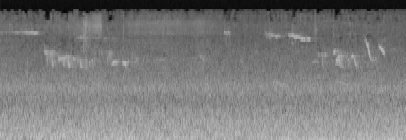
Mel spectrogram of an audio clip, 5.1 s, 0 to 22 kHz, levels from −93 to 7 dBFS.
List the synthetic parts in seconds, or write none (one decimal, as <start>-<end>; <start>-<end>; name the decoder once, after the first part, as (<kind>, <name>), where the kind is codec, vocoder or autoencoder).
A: 0.0-5.1 (vocoder, BigVGAN v2)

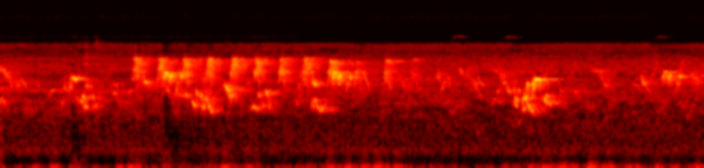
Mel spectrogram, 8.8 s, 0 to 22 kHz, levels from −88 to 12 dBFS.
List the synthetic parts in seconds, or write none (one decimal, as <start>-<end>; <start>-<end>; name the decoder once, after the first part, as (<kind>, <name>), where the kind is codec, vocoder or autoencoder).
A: 0.0-3.7 (autoencoder, DAC-VAE)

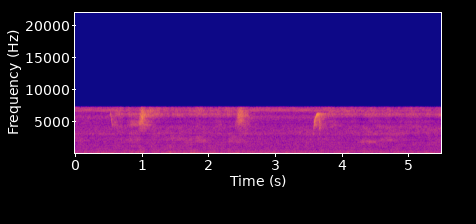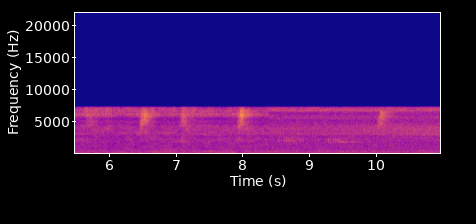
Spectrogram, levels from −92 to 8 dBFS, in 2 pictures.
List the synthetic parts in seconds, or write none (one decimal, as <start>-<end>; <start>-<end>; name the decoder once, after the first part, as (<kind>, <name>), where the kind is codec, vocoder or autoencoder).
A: 0.6-2.6 (codec, SNAC); 3.8-8.4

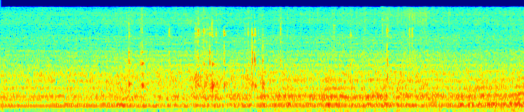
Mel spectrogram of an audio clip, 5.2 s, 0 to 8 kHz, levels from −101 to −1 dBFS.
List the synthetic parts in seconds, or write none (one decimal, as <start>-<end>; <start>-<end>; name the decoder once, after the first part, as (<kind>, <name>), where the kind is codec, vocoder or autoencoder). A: 1.4-2.4 (vocoder, Vocos); 4.1-5.2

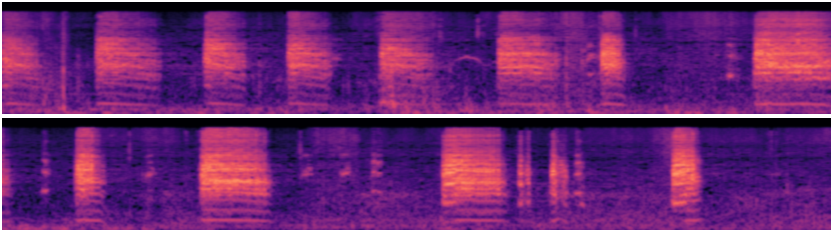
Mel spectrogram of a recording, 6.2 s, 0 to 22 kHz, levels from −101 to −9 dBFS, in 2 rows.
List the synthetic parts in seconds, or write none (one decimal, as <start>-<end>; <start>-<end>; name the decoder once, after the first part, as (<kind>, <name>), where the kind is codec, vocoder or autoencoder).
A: 2.6-3.1 (codec, DAC)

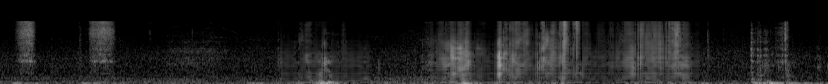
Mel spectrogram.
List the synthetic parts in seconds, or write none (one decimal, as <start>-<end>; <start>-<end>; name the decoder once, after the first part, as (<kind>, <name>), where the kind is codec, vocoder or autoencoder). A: 2.8-3.7 (vocoder, BigVGAN v2); 4.3-7.0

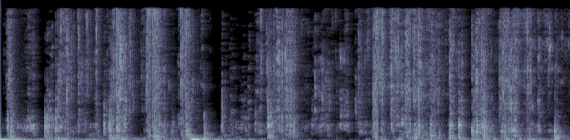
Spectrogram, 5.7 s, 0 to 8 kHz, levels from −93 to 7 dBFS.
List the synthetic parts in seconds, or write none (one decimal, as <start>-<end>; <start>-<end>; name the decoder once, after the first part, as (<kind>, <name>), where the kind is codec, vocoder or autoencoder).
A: 4.9-5.7 (vocoder, HiFi-GAN)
